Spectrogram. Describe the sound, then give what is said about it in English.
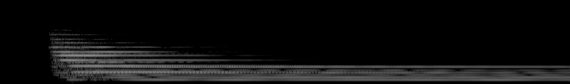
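A single bright chime from a wristwatch strikes after a brief quiet moment and rings on with a steady, sustained tone that fades only slightly, heard clearly and alone with no talking. “That chime. That's from Mike's watch.”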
